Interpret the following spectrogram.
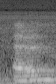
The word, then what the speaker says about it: Eden: Eden, like Garden of Eden, but Eden. Oh, but Eden. Okay. Yes. Different pronunciation of the E.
